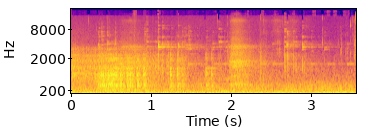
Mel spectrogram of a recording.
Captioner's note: wood creaking, bottles rattling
